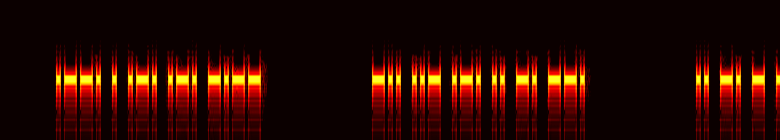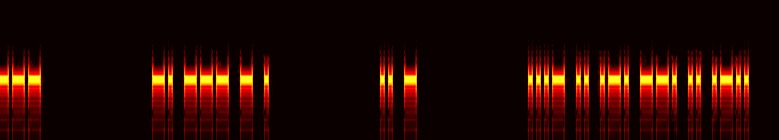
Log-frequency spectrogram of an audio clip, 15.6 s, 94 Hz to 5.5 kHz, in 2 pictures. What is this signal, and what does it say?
Morse code, heard as a keyed tone, about 30 wpm, 550 Hz. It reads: PERRY DURING INTO NOTE IT VIRGIL
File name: Ultimate Word List / 30WPM Ultimate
